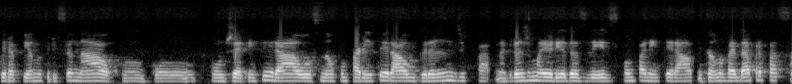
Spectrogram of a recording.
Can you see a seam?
yes; 2 cuts; at 4.9 s, 6.9 s

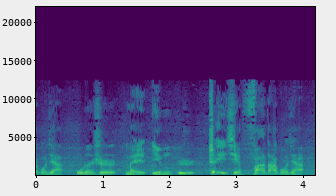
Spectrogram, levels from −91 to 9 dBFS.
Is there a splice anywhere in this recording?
yes; 1 cut; at 2.5 s

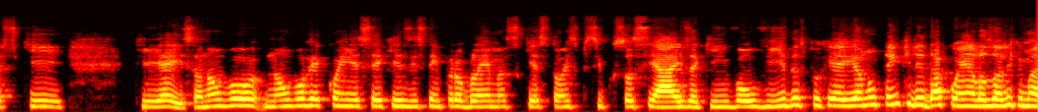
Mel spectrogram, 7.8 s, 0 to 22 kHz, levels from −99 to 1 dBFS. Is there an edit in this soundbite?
no; 0 cuts

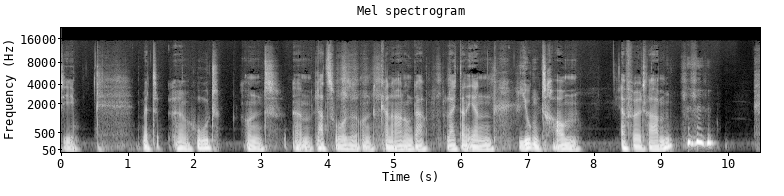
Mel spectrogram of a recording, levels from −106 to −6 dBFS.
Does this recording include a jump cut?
no; 0 cuts

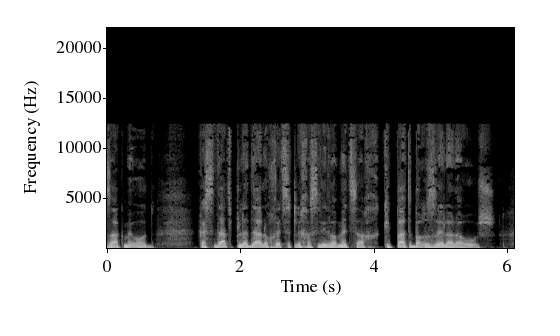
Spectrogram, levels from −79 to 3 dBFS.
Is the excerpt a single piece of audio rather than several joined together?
yes; 0 cuts

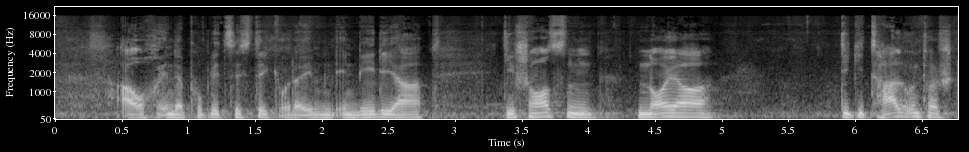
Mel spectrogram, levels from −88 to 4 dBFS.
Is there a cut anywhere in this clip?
no; 0 cuts

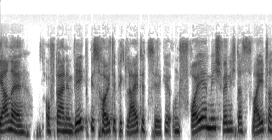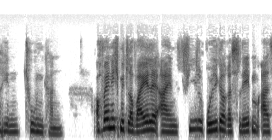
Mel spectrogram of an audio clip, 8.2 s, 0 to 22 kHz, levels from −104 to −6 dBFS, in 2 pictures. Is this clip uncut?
yes; 0 cuts

